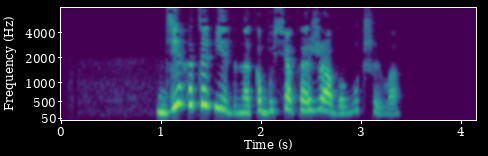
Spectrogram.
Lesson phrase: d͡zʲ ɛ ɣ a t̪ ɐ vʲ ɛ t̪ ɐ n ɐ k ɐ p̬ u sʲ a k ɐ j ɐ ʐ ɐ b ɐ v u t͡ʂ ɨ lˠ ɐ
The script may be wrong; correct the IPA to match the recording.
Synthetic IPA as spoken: d͡zʲ ɛ ɣ ɛ t̪ ɐ vʲ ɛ d̪ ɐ n ɐ k ɐ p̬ u sʲ a k ɐ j ɐ ʐ a b ɐ v u t͡ʂ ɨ lˠ ɐ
